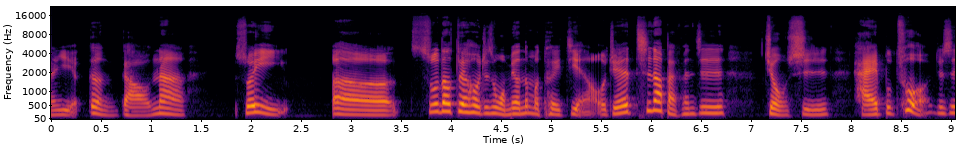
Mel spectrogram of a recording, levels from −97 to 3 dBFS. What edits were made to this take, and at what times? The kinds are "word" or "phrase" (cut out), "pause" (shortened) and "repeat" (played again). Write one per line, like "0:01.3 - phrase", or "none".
none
